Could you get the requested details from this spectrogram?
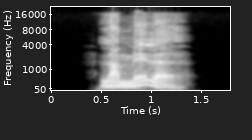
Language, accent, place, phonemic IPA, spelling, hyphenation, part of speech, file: German, Germany, Berlin, /laˈmɛlə/, Lamelle, La‧mel‧le, noun, De-Lamelle.ogg
- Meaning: lamella (thin, plate-like structure, usually in a group): 1. fin (e.g. of a radiator) 2. slat (e.g. of a window blind) 3. gill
